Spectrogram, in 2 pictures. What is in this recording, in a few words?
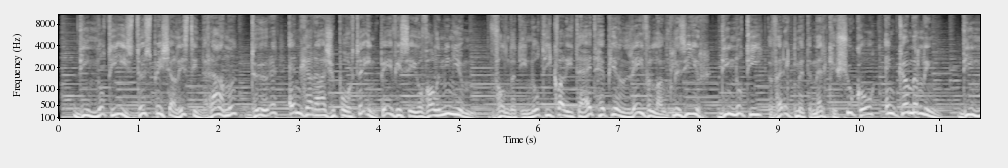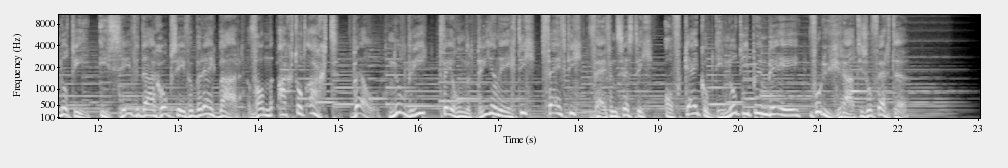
Radiospot; Dinotti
